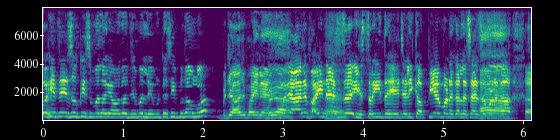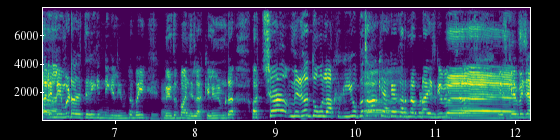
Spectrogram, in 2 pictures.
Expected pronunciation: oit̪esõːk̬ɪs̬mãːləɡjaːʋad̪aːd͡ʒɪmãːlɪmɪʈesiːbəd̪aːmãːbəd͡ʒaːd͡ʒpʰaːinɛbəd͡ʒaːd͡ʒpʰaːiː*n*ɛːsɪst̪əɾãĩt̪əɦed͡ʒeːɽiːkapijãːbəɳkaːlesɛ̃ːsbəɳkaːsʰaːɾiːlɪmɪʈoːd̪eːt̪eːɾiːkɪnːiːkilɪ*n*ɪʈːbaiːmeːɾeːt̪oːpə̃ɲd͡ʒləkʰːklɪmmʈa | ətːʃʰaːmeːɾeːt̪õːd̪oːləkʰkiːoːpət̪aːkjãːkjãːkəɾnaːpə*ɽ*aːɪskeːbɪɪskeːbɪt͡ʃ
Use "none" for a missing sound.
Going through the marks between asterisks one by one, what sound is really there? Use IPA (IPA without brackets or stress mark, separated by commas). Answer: n, m, ɽ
